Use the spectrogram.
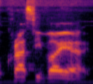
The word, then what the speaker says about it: красивая: Krasivaya.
